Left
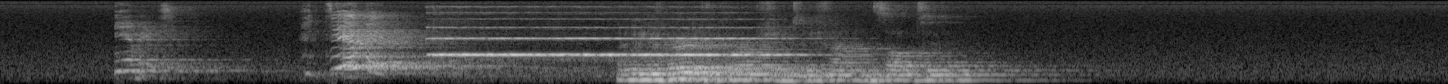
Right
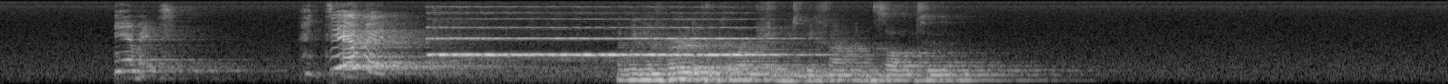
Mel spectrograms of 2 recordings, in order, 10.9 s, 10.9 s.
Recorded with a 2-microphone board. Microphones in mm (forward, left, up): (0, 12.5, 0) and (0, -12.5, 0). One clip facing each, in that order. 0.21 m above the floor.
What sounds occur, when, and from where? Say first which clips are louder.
0.9 s a shout: right 3 dB; 25° right (ahead or behind), 2 m
3.2 s a violin: right 1 dB; 10° right (ahead or behind), 6.5 m
4.6 s a man speaking: right 1 dB; 25° right (ahead or behind), 7 m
